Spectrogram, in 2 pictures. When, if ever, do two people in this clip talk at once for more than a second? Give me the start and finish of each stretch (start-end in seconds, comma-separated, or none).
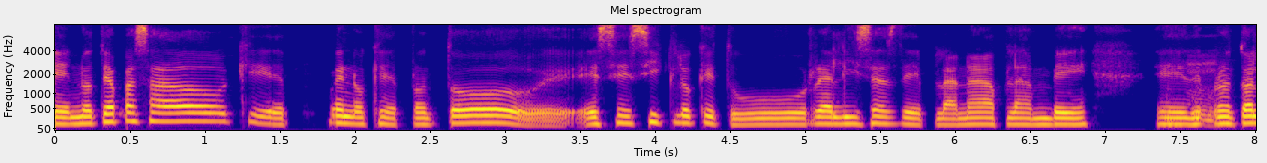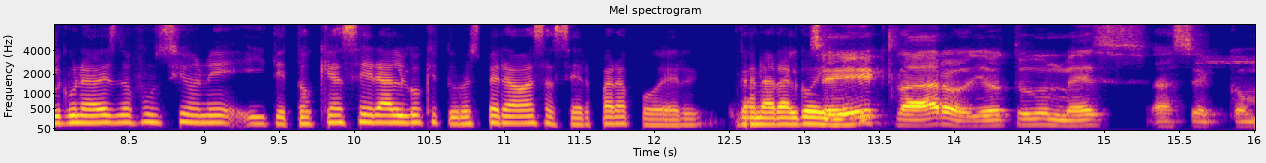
none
